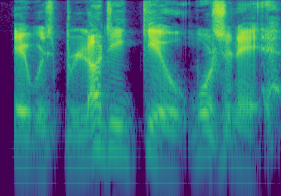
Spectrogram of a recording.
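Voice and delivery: low, growled grumble. A narrator reads the coachman's line to Moist, growled. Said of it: "he growled".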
